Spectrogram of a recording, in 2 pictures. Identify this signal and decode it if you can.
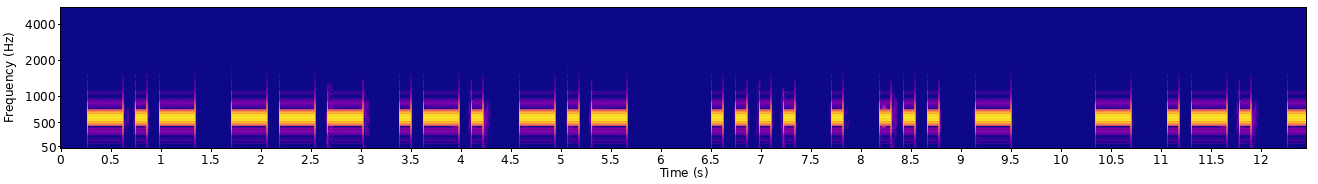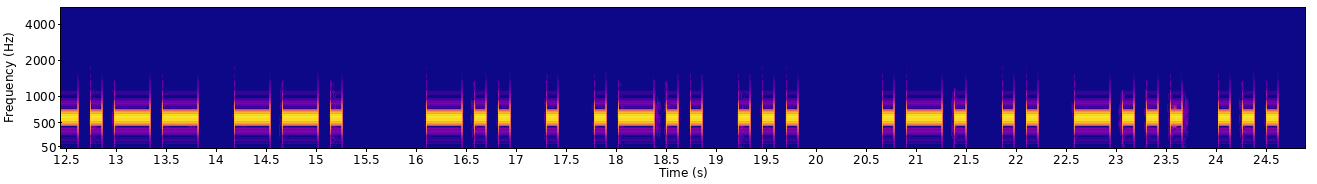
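Morse code, heard as a keyed tone, about 10 wpm, 600 Hz. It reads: KORK HEST TRYG DELS RIBS
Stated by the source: Morse practice of short Danish words at 10 wpm, from CW med Gnister.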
